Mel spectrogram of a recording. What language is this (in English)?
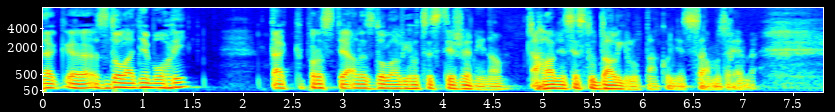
Slovak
